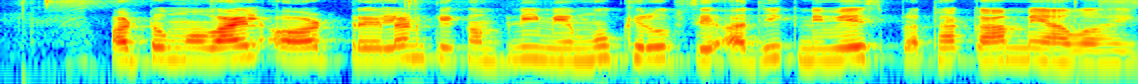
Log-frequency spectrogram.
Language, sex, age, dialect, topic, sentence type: Magahi, male, 18-24, Western, banking, statement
